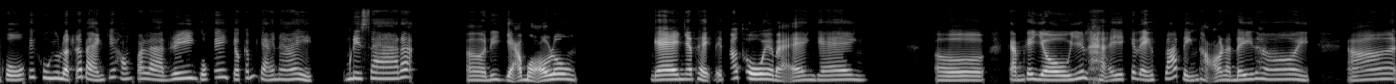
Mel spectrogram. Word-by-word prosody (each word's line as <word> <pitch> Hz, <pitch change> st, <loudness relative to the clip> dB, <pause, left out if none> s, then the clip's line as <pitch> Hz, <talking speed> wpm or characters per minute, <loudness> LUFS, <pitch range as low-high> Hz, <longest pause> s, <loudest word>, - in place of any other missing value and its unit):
của 215 Hz, 0 st, -1 dB
cái 335 Hz, +6 st, -8 dB
khu 310 Hz, -3 st, -2 dB
du 285 Hz, -, +1 dB
lịch 235 Hz, -4 st, +4 dB
đó 345 Hz, -, +2 dB
bạn, 220 Hz, -, 0 dB
chứ 335 Hz, -, -7 dB
hổng 255 Hz, +1 st, -5 dB
phải -, -, -3 dB
là 225 Hz, -5 st, 0 dB
riêng 275 Hz, +7 st, +1 dB
của 230 Hz, -, -2 dB
cái 330 Hz, +5 st, -4 dB
chỗ 225 Hz, -, -2 dB
cắm 305 Hz, +8 st, -8 dB
trại 215 Hz, -, -4 dB
này. 230 Hz, -4 st, -2 dB, 0.3 s
Cũng 250 Hz, -, -4 dB
đi 275 Hz, 0 st, +2 dB
xa 270 Hz, -1 st, -1 dB
đó, 340 Hz, +3 st, +2 dB, 0.5 s
ờ, 200 Hz, -1 st, -2 dB
đi 220 Hz, +3 st, -4 dB
dạo 185 Hz, -, +3 dB
bộ 185 Hz, 0 st, +3 dB
luôn. 240 Hz, -1 st, +3 dB, 0.7 s
Gan 225 Hz, +2 st, +7 dB
nha, 235 Hz, 0 st, +3 dB
thiệt, 220 Hz, -7 st, 0 dB
đây -, -, -8 dB
tối 315 Hz, -, 0 dB
thui 245 Hz, -3 st, +7 dB
à 235 Hz, -, +2 dB
bạn, 190 Hz, +2 st, -1 dB
gan. 210 Hz, +1 st, -1 dB, 0.8 s
Ừ, 195 Hz, 0 st, 0 dB, 0.3 s
cầm 205 Hz, 0 st, 0 dB
cây 245 Hz, +1 st, +1 dB
dù 205 Hz, -2 st, +5 dB
với 285 Hz, +4 st, 0 dB
lại 215 Hz, -4 st, -1 dB
cái 285 Hz, -, -4 dB
đèn 215 Hz, -3 st, +1 dB
flash 270 Hz, -, +1 dB
điện 210 Hz, -3 st, -4 dB
thoại 200 Hz, -4 st, -3 dB
là 205 Hz, -, -2 dB
đi 215 Hz, +4 st, -1 dB
thôi. 235 Hz, -4 st, -2 dB, 0.4 s
Đó, 220 Hz, +6 st, -2 dB
230 Hz, 220 wpm, -21 LUFS, 205-250 Hz, 0.8 s, Gan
